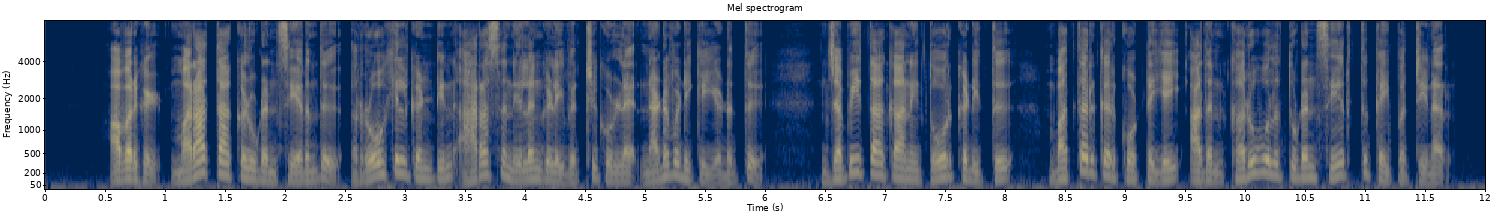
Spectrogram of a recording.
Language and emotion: Tamil, neutral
